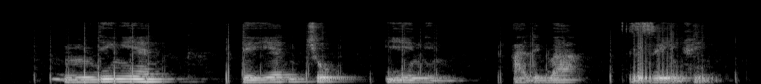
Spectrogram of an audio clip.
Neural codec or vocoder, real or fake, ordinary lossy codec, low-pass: none; real; MP3, 64 kbps; 7.2 kHz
